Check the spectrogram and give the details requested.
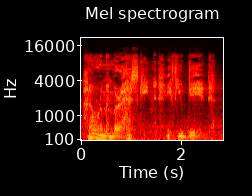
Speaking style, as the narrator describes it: Mikey rasped

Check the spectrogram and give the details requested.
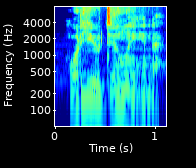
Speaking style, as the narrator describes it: Margaret shouted at me

